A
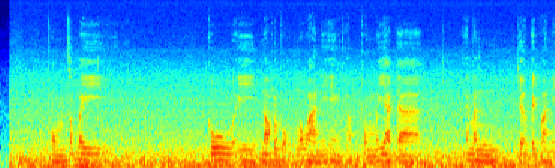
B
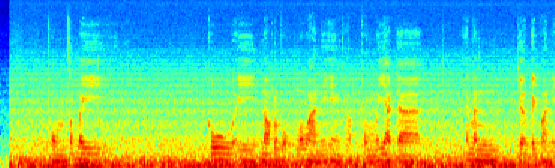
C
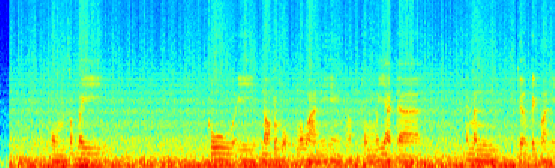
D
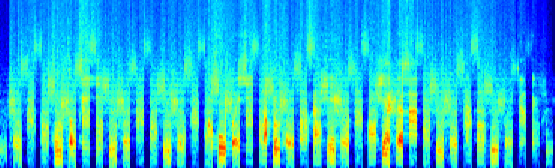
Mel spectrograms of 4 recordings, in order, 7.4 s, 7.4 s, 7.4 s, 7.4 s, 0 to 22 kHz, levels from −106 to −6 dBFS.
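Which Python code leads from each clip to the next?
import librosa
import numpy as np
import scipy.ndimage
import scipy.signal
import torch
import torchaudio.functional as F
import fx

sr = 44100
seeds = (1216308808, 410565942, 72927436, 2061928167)

y1 = fx.low_shelf(x, sr, hz=140.0, db=4.5)
y1 = y1 + 0.4 * np.pad(y1, (int(1.9 * sr / 1000.0), 0))[:len(y1)]
y1 = y1 * 10.0 ** (5.0 / 20.0)
y2 = fx.quant_companded(y1, sr, bits=6)
y2 = y2 * 10.0 ** (-6.0 / 20.0)
y3 = fx.fade_out_tail(y2, sr, length_s=1.29)
y3 = fx.filter_held_highpass(y3, sr, hz=11.0, low_hz=310.0, high_hz=7800.0)
y3 = y3 * 10.0 ** (-4.5 / 20.0)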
